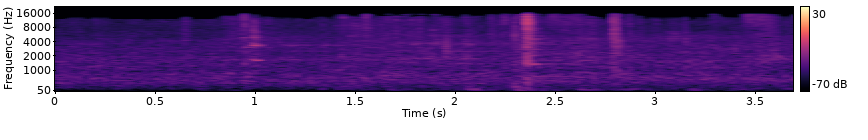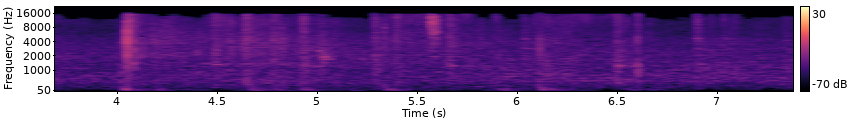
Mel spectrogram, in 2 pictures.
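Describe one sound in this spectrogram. Rackets strike a shuttlecock back and forth in sharp, quick hits.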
